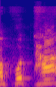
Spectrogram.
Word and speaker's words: พุทธ: พระ องค์ เป็น พุทธะ ก็ ที่ เรา พิมพ์ ว่า พุทธ มัน อ่าน ว่า พุทธะ ไง พระ พุทธเจ้า น่ะ เป็น คน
